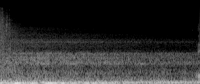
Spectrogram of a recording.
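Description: The ending of a trailer-music sketch made from one-shot samples: a heavy impact hit right at the start, followed by a sustained low rumbling, noisy tail that is cut off shortly afterwards.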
